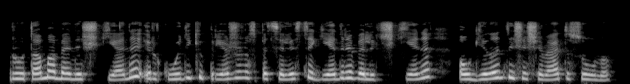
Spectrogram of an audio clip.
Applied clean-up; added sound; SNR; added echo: none; none; none; none.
